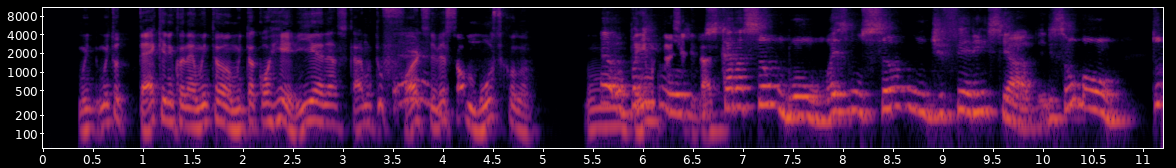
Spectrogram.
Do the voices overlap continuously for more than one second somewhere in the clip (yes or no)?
yes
